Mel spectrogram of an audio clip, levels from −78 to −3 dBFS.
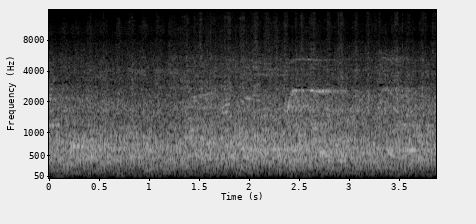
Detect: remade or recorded recorded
